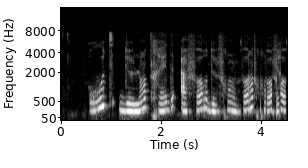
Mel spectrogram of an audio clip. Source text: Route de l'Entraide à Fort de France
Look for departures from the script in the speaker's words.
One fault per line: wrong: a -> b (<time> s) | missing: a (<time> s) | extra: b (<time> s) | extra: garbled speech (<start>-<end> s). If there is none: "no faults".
extra: garbled speech (3.6-4.5 s)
